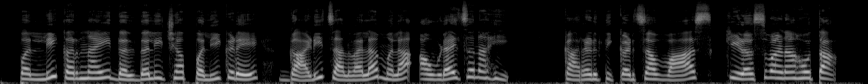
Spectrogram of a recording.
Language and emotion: Marathi, disgusted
